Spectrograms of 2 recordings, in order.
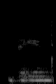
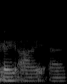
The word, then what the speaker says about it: Zain: Man, what was the name of the second owner or second member of the Zane Dawood, Zain? How do you, Zain. okay.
